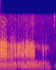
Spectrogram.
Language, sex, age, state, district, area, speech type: Assamese, male, 18-30, Assam, Dhemaji, urban, conversation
